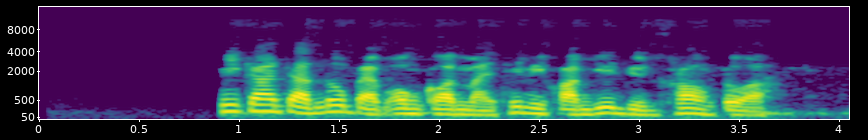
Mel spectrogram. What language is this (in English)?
Thai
